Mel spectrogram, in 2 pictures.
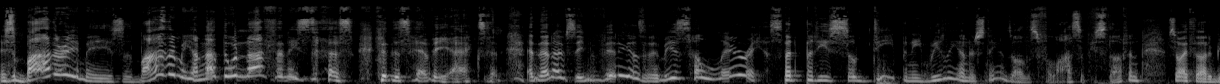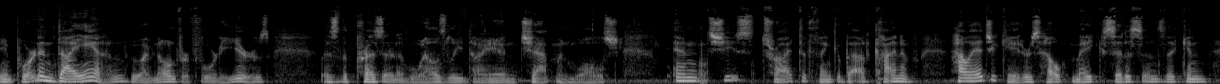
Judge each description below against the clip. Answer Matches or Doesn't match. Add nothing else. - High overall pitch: Doesn't match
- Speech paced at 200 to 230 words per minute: Doesn't match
